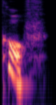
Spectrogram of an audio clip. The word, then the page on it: cough: British English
